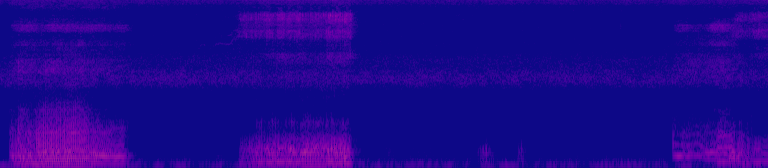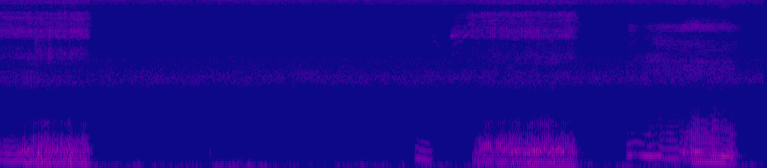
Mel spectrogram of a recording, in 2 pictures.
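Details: Loud, low, rattling snores from a sleeping dog, with quiet pauses between the breaths.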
